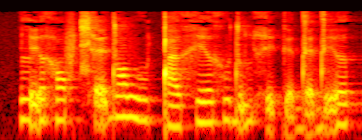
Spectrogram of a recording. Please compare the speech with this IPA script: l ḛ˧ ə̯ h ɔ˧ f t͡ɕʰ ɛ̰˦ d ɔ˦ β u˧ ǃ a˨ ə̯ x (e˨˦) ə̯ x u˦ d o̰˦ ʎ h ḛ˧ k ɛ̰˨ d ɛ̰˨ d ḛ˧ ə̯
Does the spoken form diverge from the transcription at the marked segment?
yes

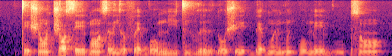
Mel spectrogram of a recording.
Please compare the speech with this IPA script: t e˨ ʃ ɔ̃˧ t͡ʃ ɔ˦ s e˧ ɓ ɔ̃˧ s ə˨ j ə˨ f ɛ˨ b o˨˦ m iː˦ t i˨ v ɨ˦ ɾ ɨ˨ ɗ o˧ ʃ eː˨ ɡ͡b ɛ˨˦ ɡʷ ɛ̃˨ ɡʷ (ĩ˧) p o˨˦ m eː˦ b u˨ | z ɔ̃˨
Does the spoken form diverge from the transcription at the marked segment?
no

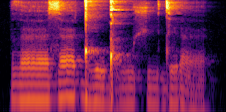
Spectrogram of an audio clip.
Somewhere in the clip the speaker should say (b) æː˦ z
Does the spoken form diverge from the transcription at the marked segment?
yes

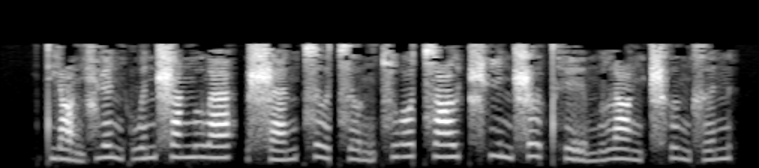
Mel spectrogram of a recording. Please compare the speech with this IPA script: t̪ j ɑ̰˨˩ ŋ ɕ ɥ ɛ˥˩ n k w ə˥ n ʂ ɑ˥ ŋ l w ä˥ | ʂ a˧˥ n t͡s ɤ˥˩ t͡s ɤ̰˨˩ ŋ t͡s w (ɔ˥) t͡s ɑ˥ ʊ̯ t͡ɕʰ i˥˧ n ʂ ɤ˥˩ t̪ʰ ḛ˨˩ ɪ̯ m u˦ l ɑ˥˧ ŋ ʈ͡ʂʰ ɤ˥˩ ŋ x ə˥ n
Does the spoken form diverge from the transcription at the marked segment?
no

